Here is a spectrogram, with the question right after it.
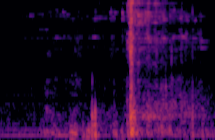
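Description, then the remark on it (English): A brief metallic jingle of keys being tossed, a couple of quick clinks then a brighter rattle as they land, fairly faint, with no talking. “Somebody give me their keys right now. Give me their keys.”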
